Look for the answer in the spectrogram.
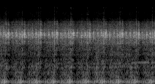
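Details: Nissan Serena idling with no check engine light: uneven, stumbling low pulse from an intermittent cylinder misfire, felt mostly at idle without noticeable power loss; cause (coil, fuel, mechanical) not yet diagnosed.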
